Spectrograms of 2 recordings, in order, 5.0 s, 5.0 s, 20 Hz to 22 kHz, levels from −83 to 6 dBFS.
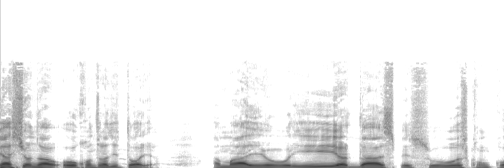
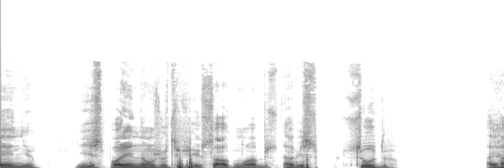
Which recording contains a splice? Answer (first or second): second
